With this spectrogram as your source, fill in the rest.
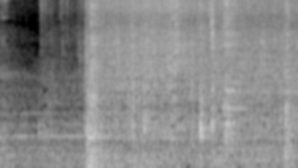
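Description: Blended onions are dropped into hot oil, which bursts into loud sizzling and then keeps frying steadily while a utensil stirs with a few sharp scrapes nearby.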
